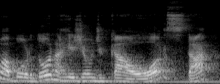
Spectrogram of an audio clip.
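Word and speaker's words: Cahors: acordou na região de cahos tá se escreve ch o RS carros né e ali é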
